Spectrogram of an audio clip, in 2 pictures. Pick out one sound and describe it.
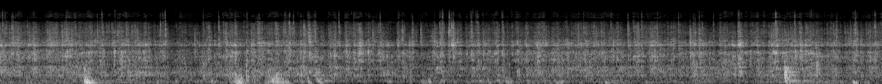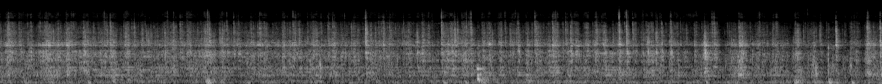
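Sheep nuzzle and knock against a metal trough.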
